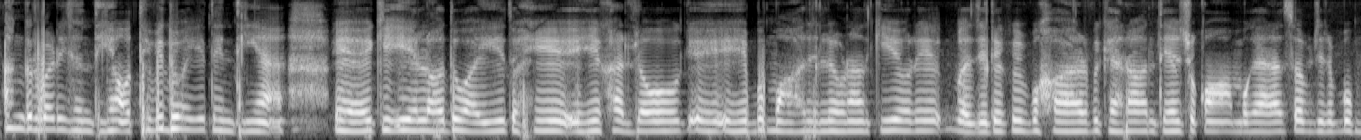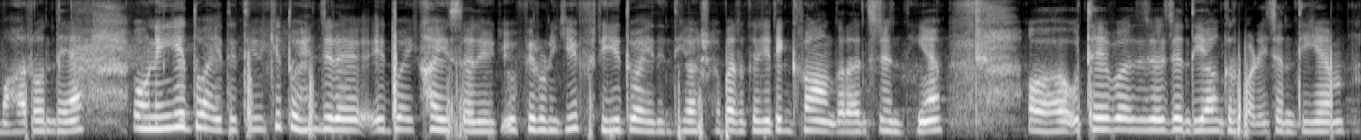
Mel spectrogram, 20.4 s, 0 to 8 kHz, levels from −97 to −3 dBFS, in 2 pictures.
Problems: none marked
